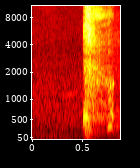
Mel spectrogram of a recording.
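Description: A single short, harsh cough or throat-clearing burst from an adult woman after a quiet pause.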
